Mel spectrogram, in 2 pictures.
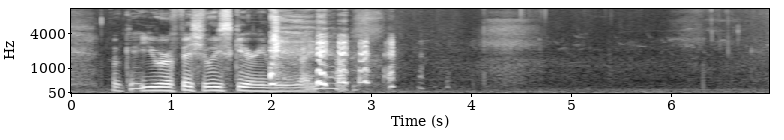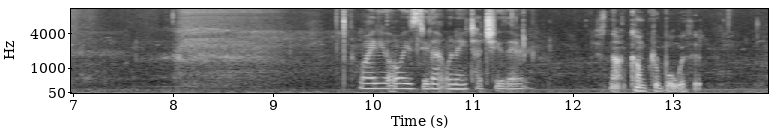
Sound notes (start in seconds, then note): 2.0 laughs; 7.9 Bryan sighs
